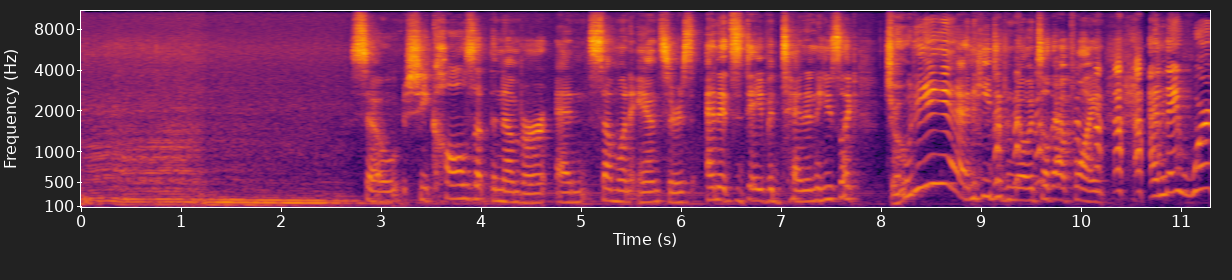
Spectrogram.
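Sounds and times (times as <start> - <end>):
car engine revving outside: 0.0 - 6.6
speech: 2.8 - 11.2
laughter: 8.8 - 10.7.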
